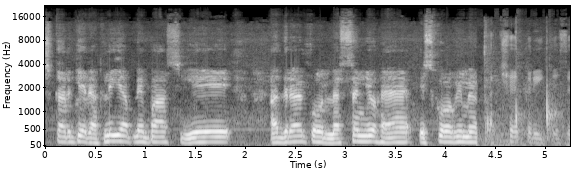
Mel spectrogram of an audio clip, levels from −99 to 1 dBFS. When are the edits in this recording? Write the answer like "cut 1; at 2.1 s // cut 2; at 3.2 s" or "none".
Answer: none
